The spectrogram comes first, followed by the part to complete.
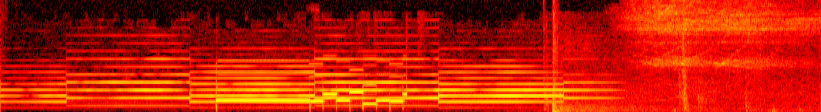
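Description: Ambulance two-tone siren stepping between high and low notes, with a quicker run of changing notes in the middle. About four seconds in it gives way to a sudden rush of noise.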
